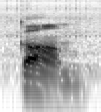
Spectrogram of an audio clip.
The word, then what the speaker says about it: calm: CALM, काम।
